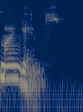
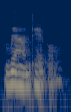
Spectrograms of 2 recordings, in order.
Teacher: If ND comes before a consonant, you can drop the D.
